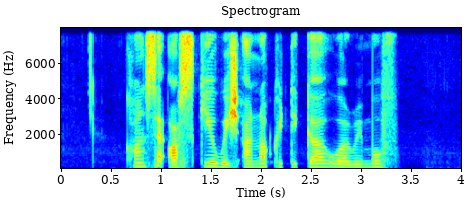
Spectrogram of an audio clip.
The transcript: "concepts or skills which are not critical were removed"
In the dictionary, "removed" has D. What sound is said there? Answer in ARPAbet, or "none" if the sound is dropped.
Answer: none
